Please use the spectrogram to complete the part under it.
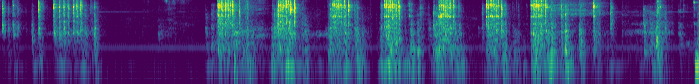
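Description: A spanner ratchets a bolt on a campervan seat base, loud close clicking bursts of rapid pawl ticks in repeated strokes with short pauses between them.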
